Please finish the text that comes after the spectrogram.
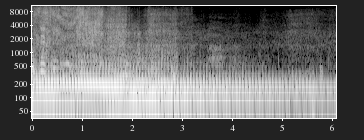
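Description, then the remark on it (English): A Subaru car engine roars loudly with a deep, throaty growl like a race car, then gradually eases off and fades as the noise trails away. “Even the Subaru thinks it's a race car.”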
